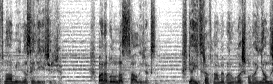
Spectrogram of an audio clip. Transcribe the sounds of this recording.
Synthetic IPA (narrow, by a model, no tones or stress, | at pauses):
fnaːmejinasɯe̞lʲɛɟe̞t͡ʃʰiɾid͡ʒɛm | banabununasɯ̥saːlˠɯjad͡ʒaksɯn | jaiːt̪ʰiɾafnaːmɛbanaulˠaʃmad̪anjannɯ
